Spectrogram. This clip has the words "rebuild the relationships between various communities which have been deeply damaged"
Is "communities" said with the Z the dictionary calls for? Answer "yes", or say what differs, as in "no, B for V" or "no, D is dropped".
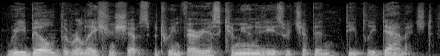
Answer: yes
